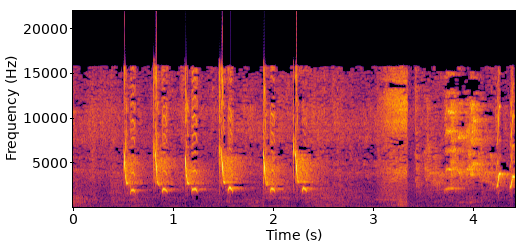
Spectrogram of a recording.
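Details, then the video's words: Prinia (prenjak lumut) calling hard as a lure recording: a run of six bright, falling two-tone chirps at a brisk pace, then a gap and softer, scratchier high notes. "SUARA BURUNG PRENJAK LUMUT GACOR !! PANCINGAN BUNYI"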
